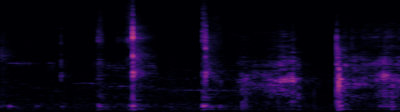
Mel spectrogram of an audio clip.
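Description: Kitchen knife cutting through tomato and knocking on a wooden chopping board: about five sharp separate knocks at uneven intervals, with softer scraping of the blade on the board between them.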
